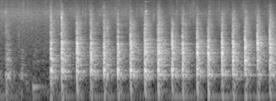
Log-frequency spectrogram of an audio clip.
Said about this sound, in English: So now, an ode to the dish's name, we chopping. Here, look, if you go in here.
